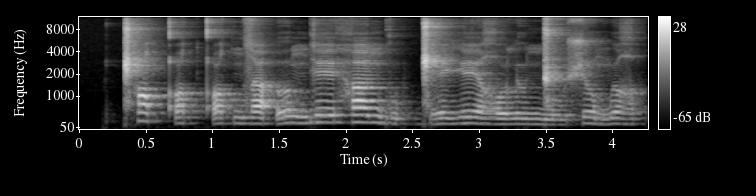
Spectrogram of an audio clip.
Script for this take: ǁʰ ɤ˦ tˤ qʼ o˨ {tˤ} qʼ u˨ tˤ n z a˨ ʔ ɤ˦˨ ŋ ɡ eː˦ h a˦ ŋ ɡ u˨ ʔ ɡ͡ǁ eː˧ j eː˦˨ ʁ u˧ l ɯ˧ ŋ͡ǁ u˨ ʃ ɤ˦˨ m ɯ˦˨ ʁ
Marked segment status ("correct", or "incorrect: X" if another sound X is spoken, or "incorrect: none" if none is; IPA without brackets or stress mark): correct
